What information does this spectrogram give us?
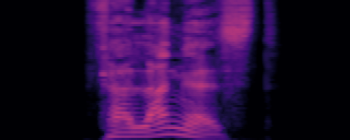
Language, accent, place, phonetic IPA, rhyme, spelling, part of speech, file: German, Germany, Berlin, [fɛɐ̯ˈlaŋəst], -aŋəst, verlangest, verb, De-verlangest.ogg
- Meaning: second-person singular subjunctive I of verlangen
